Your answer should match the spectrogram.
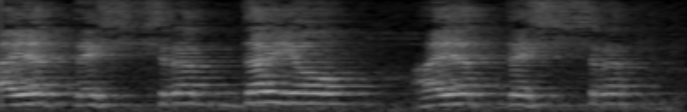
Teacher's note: इसका श जब आएगा विसर्ग के बाद तो विसर्ग का उच्चारण आधा श होगा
